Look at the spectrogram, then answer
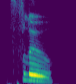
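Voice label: "flew", American English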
